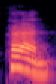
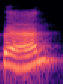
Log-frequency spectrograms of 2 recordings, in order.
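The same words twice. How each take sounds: First: The p has a strong puff of air. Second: The p is plain, without a puff of air. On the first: The speaker calls it right. "it's pen" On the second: The speaker calls it wrong. "it's not pen"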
